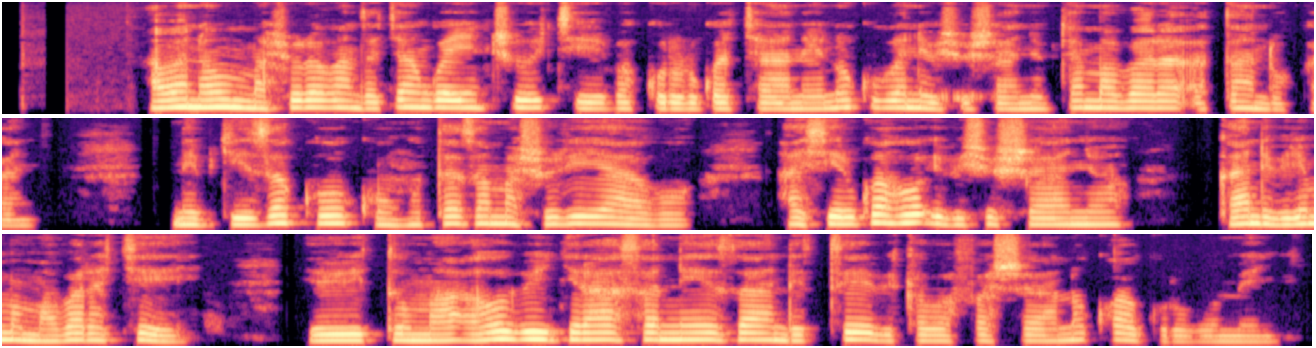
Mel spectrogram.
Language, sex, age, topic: Kinyarwanda, female, 36-49, education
